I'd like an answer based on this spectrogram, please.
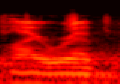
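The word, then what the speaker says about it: PIREP: UK I love turbulence the correct pronunciation of pyrep shortening of quote pilot report quote is quote pyrep quote yeah we're back to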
